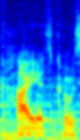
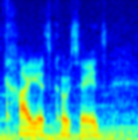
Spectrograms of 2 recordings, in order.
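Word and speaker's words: Caius Cosades: see this guy named Ka Kos I think I mispronounced as cases uh the the Roman dimension of the Imperials kind of taking over my brain there but his name is kais coads and he's in balur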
